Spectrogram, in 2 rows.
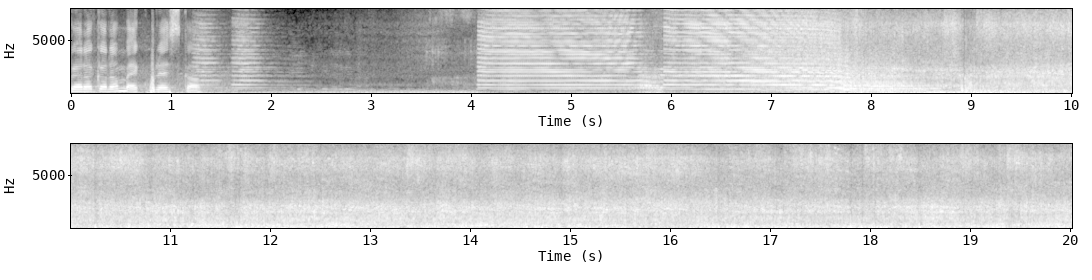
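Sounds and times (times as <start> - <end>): train passing at high speed: 0.0 - 20.0.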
